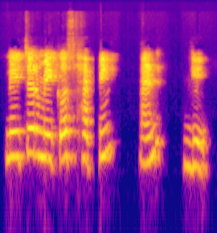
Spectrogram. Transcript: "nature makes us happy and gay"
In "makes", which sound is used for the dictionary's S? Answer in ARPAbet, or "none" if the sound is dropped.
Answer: none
